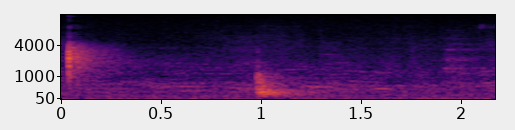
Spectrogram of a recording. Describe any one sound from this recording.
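Billiard balls click together.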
